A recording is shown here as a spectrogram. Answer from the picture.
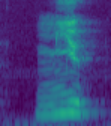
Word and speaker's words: mieux: Mieux is a little bit difficult to pronounce because you have this closed E. Mieux.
